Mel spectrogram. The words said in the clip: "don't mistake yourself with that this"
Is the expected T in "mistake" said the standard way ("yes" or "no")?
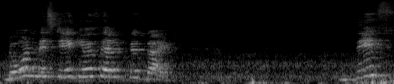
yes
